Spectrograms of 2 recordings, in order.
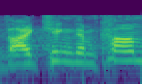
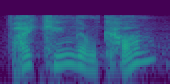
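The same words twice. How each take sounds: First: It is said as a firm exclamation. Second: It is said as a doubtful question. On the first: The speaker is confident the kingdom will come. "with an exclamation point" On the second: The speaker doubts the kingdom is coming. "you say it with a question mark"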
